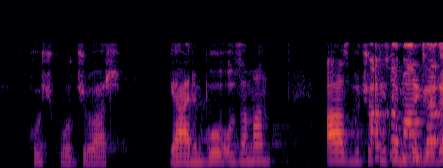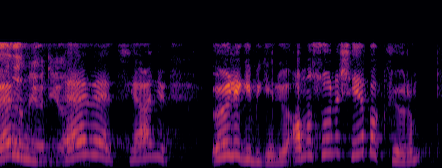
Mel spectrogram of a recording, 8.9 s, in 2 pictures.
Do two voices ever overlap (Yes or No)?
Yes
